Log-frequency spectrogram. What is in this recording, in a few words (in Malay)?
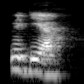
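"fidyah", Malay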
